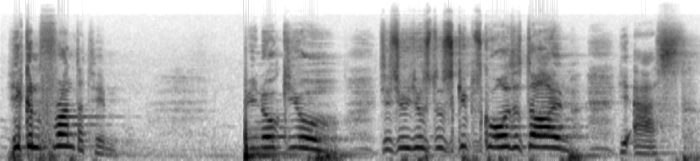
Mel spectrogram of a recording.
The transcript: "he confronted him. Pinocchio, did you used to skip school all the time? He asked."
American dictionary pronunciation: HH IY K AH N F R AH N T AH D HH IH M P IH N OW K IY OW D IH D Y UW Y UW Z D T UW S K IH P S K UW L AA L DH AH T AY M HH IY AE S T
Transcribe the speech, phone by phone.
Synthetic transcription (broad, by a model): HH IY K AH N F R AH N T AH D HH IH M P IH N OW K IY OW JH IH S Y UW Y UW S T UW S K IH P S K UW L AA L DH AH T AY M HH IY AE S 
